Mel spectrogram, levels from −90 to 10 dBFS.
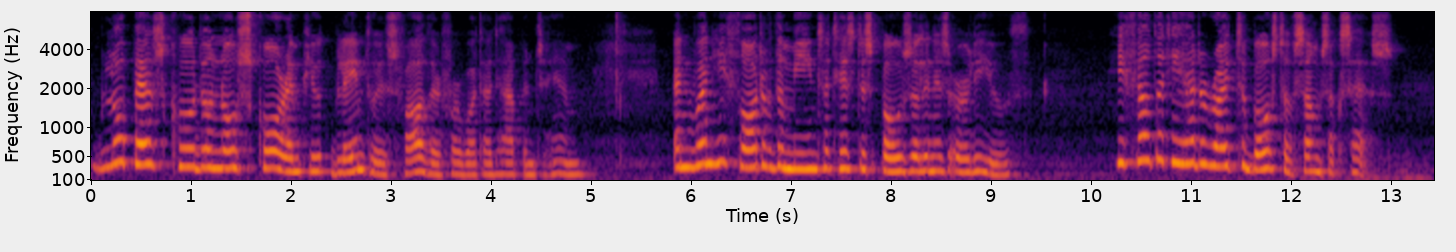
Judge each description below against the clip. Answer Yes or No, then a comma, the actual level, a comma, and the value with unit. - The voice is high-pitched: Yes, very high, 280 Hz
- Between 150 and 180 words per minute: No, average, 190 wpm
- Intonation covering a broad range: Yes, wide, 6.6 semitones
